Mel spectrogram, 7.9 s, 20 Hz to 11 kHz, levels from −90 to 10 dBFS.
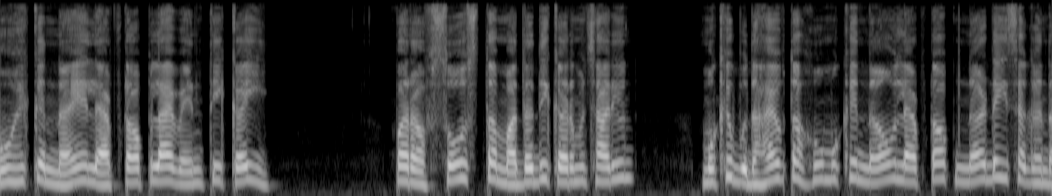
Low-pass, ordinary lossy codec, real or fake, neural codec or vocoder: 9.9 kHz; none; real; none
